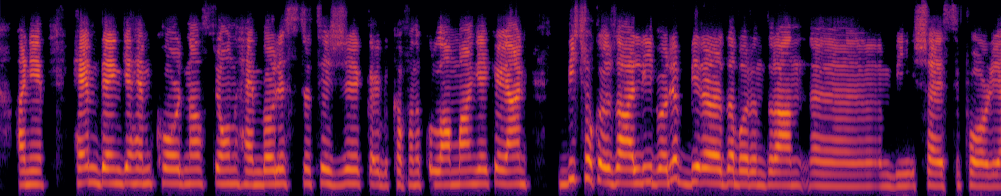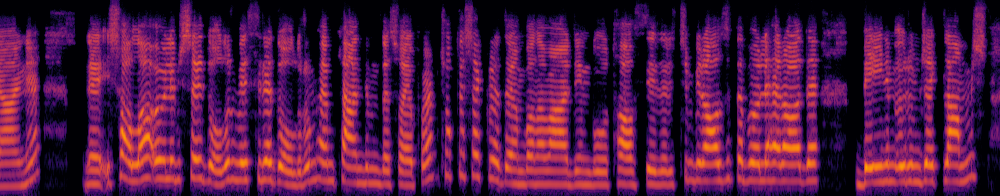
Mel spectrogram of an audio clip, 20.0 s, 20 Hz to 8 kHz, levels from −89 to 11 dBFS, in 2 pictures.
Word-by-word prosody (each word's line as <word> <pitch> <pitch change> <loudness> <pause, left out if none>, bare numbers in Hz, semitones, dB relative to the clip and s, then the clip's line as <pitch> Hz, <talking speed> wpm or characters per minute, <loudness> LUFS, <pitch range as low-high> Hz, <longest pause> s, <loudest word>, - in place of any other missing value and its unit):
hani, 200 0 +2 0.3
hem 225 0 +3
denge 220 0 +4
hem 215 0 -1
koordinasyon 215 -1 -2
hem, 200 0 -1
böyle, 210 +1 +1
stratejik, 215 0 -4
eee, 195 -1 -4
bir - - -13
kafanı 195 0 -7
kullanman 200 +1 0
gerekiyor. 215 0 0
Yani 205 0 +4 0.3
birçok 275 +5 -1
özelliği, 225 -1 +3
böyle, 220 +7 +1
bir 235 0 +3
arada 215 -1 +3
barındıran, 195 -1 +1 0.2
eee, 175 -1 -5
bir 180 +1 -10
şey, 185 -1 0
spor 180 -1 -3
yani. 175 - -1 0.4
Eee, 210 -1 +1
inşallah 275 -2 +3
öyle 285 0 +1
bir - - -10
şey 290 0 +1
de - - +1
olur, 265 +7 -1
vesile 270 0 +2
de 240 - +3
olurum. 205 +3 -2
Hem 260 -1 +1
kendimi 225 -3 0
de 205 - -1
şey 200 -1 -2
yaparım. 240 +11 -2
Çok 335 -1 -7
teşekkür 330 -3 -4
ederim 220 -6 -2
bana 205 -1 -1
verdiğin 200 -1 0
bu 195 0 -5
tavsiyeler 200 0 -1
için. 260 +8 -11
Birazcık 260 +2 +2
da, 280 -2 -1
böyle, 260 0 +2
herhâlde 255 0 +4 0.4
beynim 235 +4 +2
örümceklenmiş, 250 +3 +1
215 Hz, 160 wpm, -22 LUFS, 200-255 Hz, 0.4 s, denge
